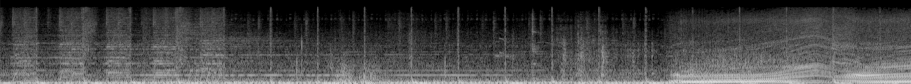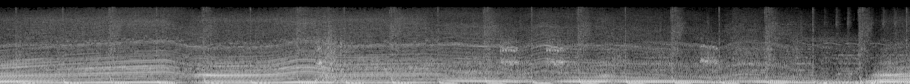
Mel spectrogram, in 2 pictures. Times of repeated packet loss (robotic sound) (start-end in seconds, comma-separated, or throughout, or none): none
